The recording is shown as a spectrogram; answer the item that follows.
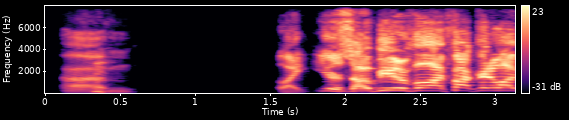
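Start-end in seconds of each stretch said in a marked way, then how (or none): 1.8-3.1 high-pitched, full-blast, very loud shrill yell. Describing a TV episode, imitating Penn yelling at a dog. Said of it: "he yells at the dog".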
